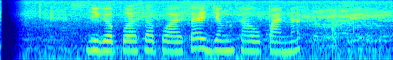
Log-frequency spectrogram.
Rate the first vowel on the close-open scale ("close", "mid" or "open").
close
